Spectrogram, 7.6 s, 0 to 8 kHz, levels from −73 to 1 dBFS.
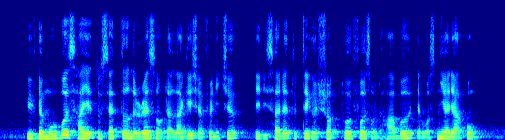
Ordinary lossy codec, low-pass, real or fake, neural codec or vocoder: none; 7.2 kHz; fake; vocoder, 22.05 kHz, 80 mel bands, Vocos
